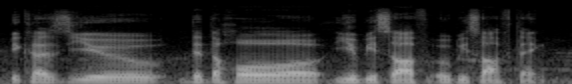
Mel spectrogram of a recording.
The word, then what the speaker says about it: Ubisoft: not an Ubisoft original, because U has a hard Y sound. That's why it's a Ubisoft original.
